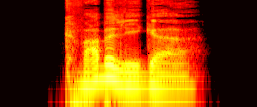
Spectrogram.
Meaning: 1. comparative degree of quabbelig 2. inflection of quabbelig: strong/mixed nominative masculine singular 3. inflection of quabbelig: strong genitive/dative feminine singular
- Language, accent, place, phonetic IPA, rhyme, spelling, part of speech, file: German, Germany, Berlin, [ˈkvabəlɪɡɐ], -abəlɪɡɐ, quabbeliger, adjective, De-quabbeliger.ogg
